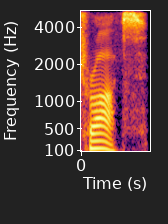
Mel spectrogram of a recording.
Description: Prononciation du mot troughs en anglais (fichier audio)
Prononciation du mot : troughs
